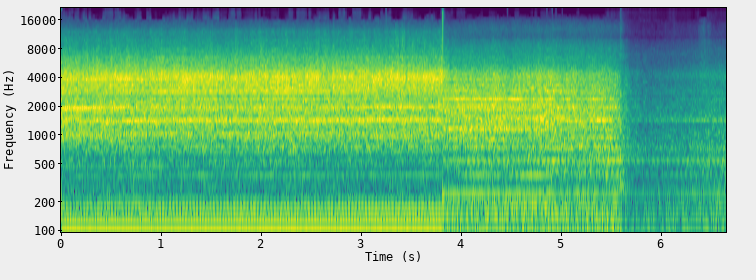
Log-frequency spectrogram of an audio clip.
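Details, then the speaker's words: Massey Ferguson 2850M power shuttle compact tractor (48.8 engine hp, 38.1 PTO hp) running a DM164 disc mower at 540 PTO rpm, about 2400 engine rpm: steady engine drone with constant cutter hum, no knocks or grinding; mower running normally. "we'll take it up to the 540 rpms right there about 2400 and that's going to be where you operate the mower and you can open the back panel you can hear it running if it sounds like a 747 taking off it's right"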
